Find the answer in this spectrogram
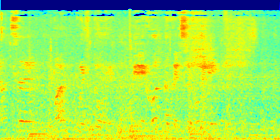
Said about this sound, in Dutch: Dus ja, iedere paar seconden komt er een, een, wagon, een reeks wagons voorbij gedenderd.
